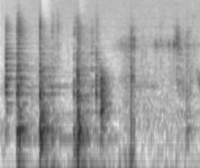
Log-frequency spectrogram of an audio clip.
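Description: A metal spoon scraping and knocking inside a tub of crystallised honey as the thick honey is dug out, a handful of short clicks and knocks over the first second and a half.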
